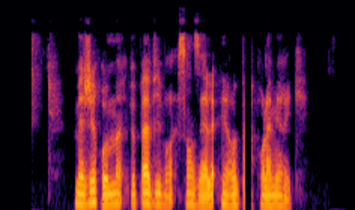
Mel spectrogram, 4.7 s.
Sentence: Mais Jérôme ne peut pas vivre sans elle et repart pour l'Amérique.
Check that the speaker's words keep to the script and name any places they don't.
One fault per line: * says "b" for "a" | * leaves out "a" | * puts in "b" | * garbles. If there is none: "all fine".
* leaves out "ne"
